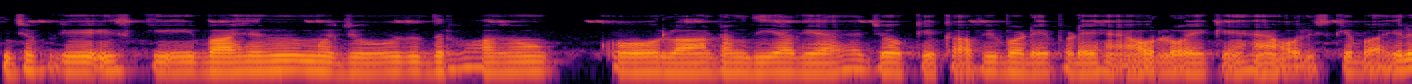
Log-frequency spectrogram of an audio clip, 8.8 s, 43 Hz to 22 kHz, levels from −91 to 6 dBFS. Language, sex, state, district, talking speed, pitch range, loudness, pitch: Hindi, male, Delhi, New Delhi, 165 wpm, 105-115 Hz, -21 LUFS, 110 Hz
